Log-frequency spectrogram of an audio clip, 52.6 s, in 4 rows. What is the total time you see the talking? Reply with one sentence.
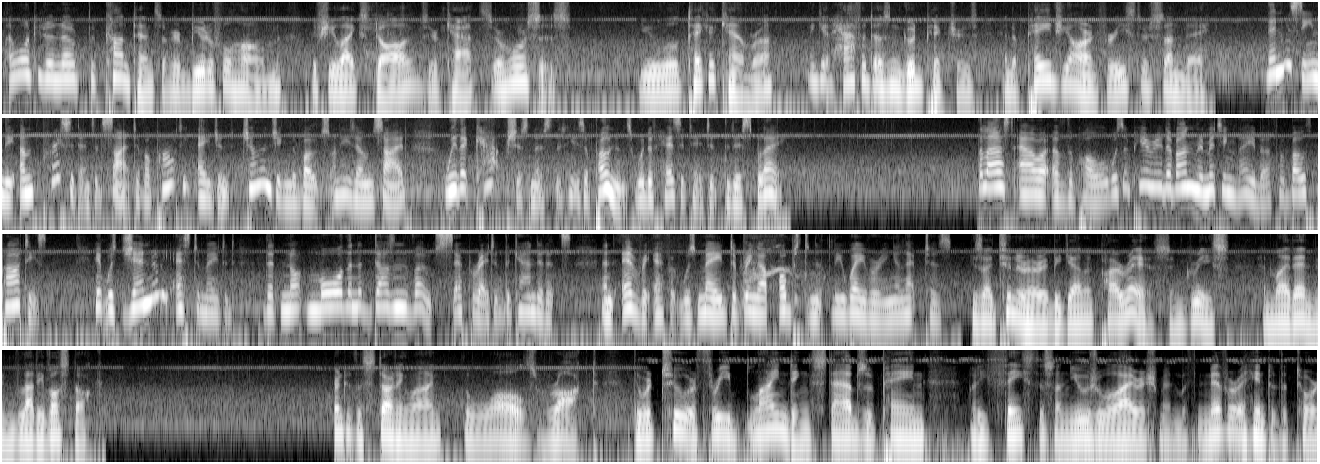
You can hear the talking for 48 seconds altogether.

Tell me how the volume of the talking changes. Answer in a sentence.
The volume of the talking stays about the same.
